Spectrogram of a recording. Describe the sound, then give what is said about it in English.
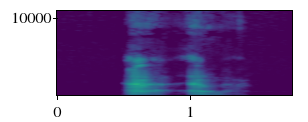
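A pet cat meows twice in quick succession, two drawn-out, rising-and-falling cries, with a short pause between them and no one talking. “But there's my cat being annoying.”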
